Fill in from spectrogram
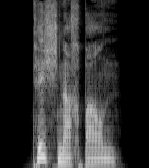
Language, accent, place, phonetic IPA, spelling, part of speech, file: German, Germany, Berlin, [ˈtɪʃˌnaxbaːɐ̯n], Tischnachbarn, noun, De-Tischnachbarn.ogg
- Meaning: 1. genitive/dative/accusative singular of Tischnachbar 2. plural of Tischnachbar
